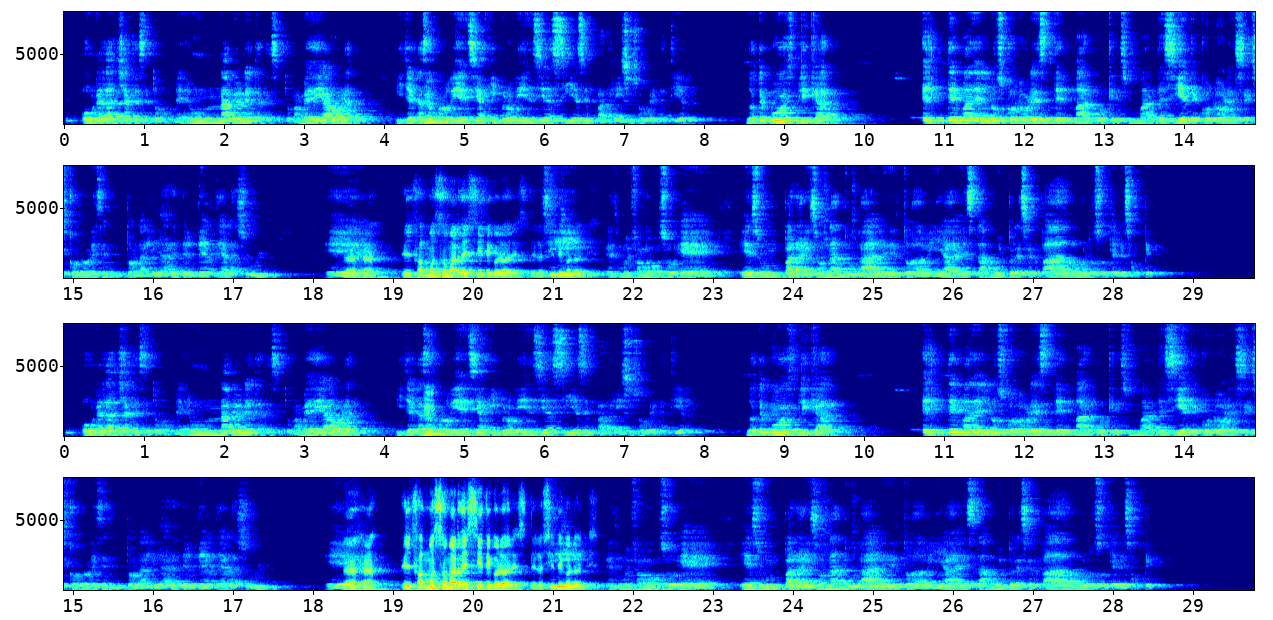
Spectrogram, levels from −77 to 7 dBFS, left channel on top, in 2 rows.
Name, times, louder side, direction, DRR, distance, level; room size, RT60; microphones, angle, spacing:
voice 1, 0.2-3.7 4.1-7.8 8.5-9.7 10.7-17.4 18.1-18.7 20.9-23.0 23.3-28.5, equal, 20° left, 2.5 m, -31 dB
voice 2, 4.5-4.9 8.8-9.0 18.4-18.8 19.1-21.4, right 4 dB, 70° right, 0.6 m, -25 dB
13.0 x 10.5 x 5.0 m
head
